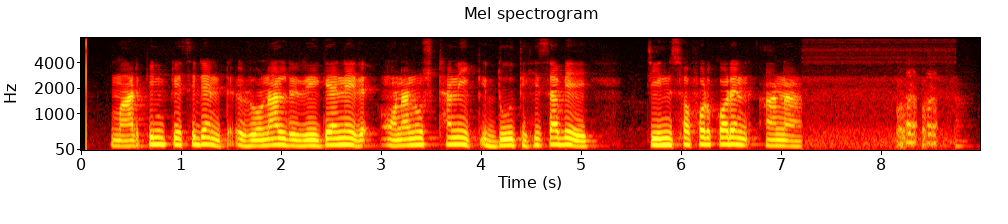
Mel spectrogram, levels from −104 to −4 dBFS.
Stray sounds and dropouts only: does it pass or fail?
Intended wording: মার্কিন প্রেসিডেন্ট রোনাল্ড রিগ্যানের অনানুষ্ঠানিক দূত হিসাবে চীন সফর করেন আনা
fail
